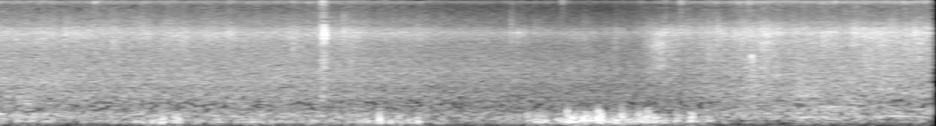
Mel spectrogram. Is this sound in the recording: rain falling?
yes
